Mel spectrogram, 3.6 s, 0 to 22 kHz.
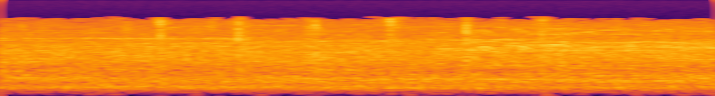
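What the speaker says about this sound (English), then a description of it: "You hear the crowd cheering." An arena crowd at the 1990 NBA Slam Dunk Contest cheers in a steady, dense roar that holds level throughout, with no break.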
